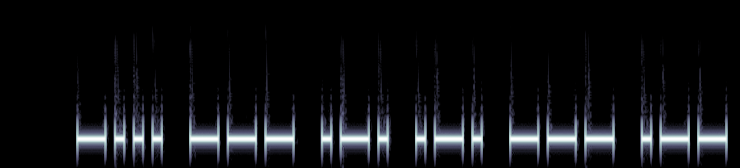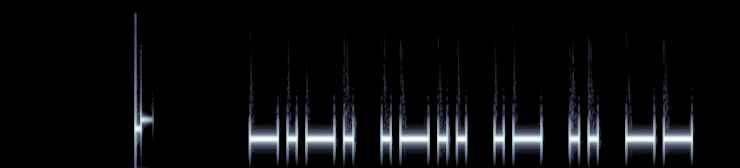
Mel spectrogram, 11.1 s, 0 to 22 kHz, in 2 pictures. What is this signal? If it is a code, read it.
Morse code, heard as a keyed tone, about 17 wpm, 700 Hz. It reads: BORROW CLAIM
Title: Sentences from Top 1500 Words - New Word Drill Alt - 17wpm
